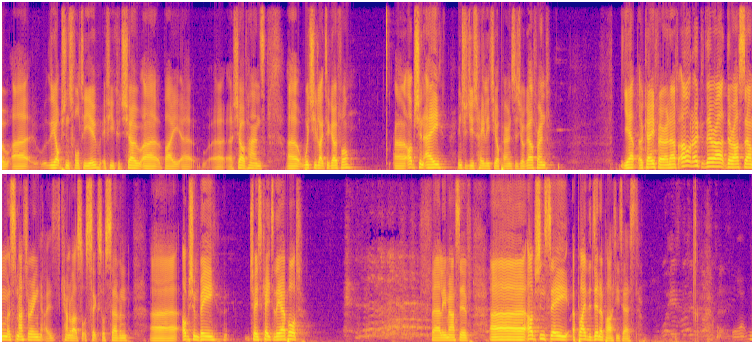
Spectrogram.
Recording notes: For the next 6 weeks we will be sharing tragedies we collected at the live show that took place on January 18th at the Hackney Attic.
